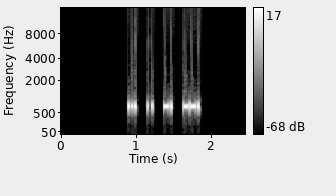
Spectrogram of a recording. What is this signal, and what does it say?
Morse code, heard as a keyed tone, about 53 wpm, 700 Hz. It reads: S I N G
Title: 2x Character Spacing - Top 500 Words - 50wpm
